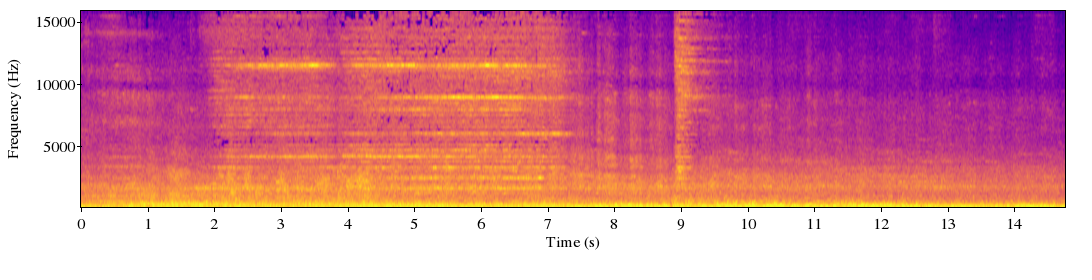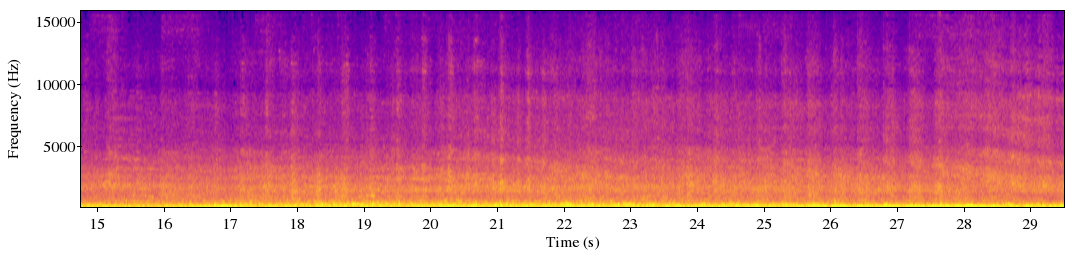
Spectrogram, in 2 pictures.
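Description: Freight cars of a CSX manifest train rolling past: a loud, steady rumble of steel wheels on rail, with clacking over the rail joints. From about two to seven seconds in, a high-pitched squeal of several ringing tones rises over the rumble.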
